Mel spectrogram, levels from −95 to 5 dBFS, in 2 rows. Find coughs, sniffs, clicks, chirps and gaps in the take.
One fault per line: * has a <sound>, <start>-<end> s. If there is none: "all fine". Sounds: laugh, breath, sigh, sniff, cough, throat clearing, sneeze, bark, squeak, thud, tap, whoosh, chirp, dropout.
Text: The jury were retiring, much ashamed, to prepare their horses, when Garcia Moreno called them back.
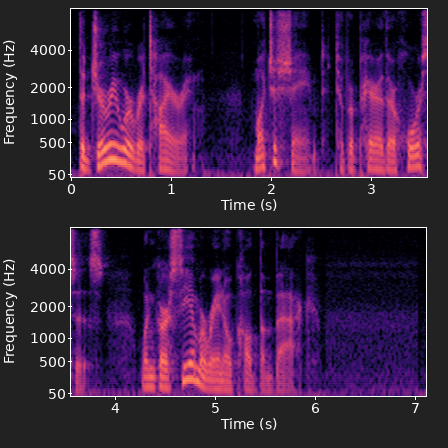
all fine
